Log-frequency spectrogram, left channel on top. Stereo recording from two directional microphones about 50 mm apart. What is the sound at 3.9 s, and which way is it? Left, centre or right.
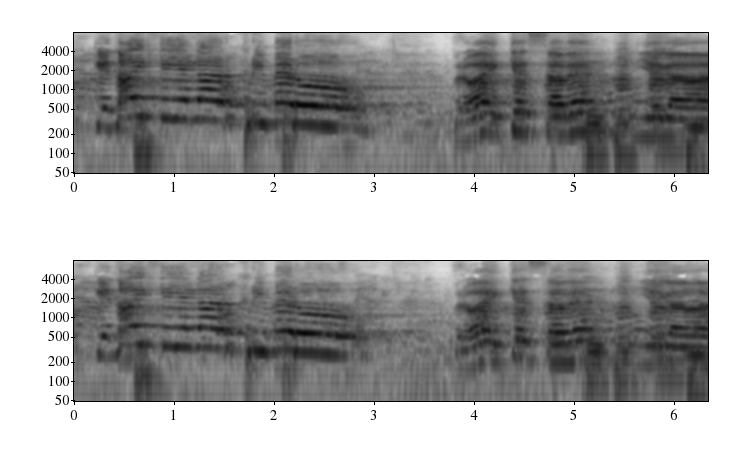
Music, left.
